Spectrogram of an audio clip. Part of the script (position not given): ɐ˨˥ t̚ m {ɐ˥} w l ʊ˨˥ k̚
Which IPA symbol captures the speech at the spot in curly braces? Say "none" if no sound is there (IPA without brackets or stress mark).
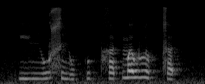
ɐ˥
